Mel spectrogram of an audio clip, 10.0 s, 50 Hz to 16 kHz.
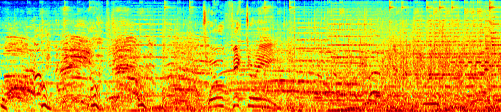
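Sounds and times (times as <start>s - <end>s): background music: 0.0s - 10.0s
crowd cheering and shouting: 0.0s - 10.0s.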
